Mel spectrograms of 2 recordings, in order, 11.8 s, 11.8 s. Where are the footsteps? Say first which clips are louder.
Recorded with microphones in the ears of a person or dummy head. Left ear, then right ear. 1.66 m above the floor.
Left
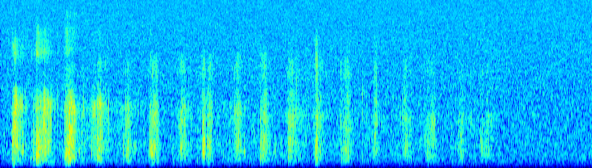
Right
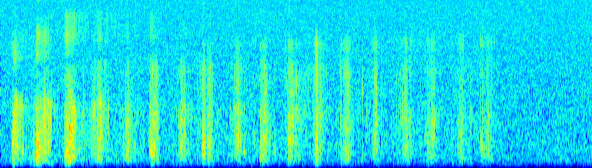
Right 3 dB; centre (ahead or behind); by 9.9 s 25° right (ahead or behind).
